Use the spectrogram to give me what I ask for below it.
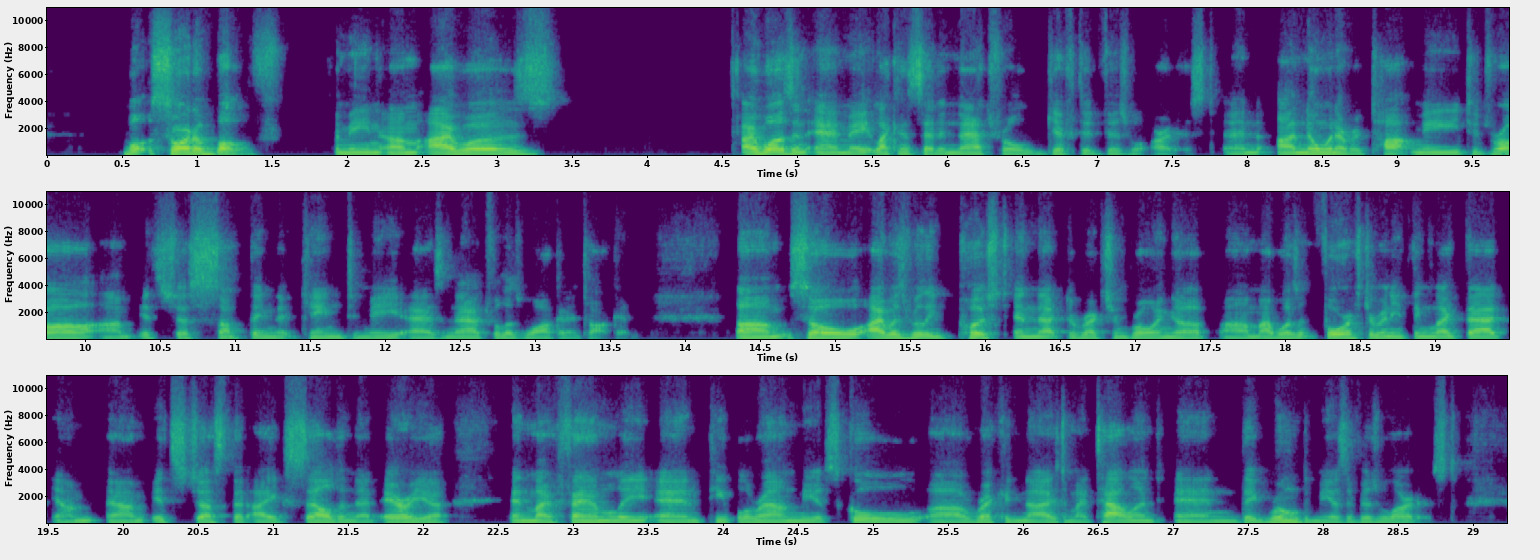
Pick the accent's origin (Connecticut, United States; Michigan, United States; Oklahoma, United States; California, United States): Connecticut, United States; moved away as an adult; also born or lived in Alabama; now in New York, United States; I was born in Alabama, grew up in Connecticut, and moved to New York when I was 22 years old.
